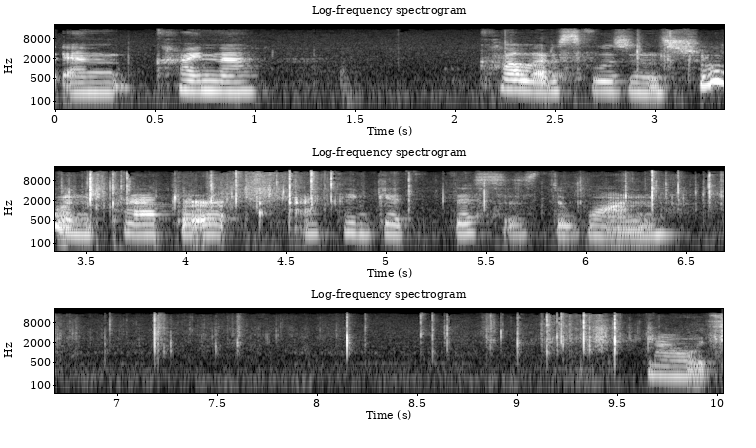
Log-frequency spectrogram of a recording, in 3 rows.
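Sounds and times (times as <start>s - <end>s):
plastic bag crinkling and clicking: 2.9s - 10.0s.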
